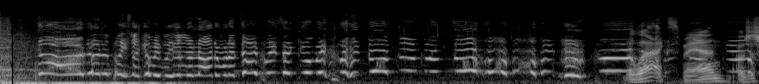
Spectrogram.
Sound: sobs

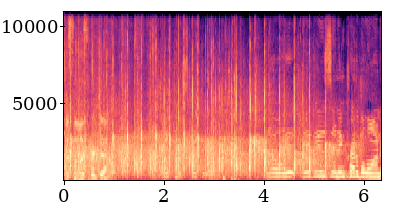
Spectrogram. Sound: applause

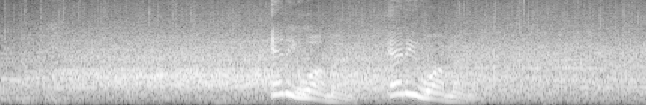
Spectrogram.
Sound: cheers & applause

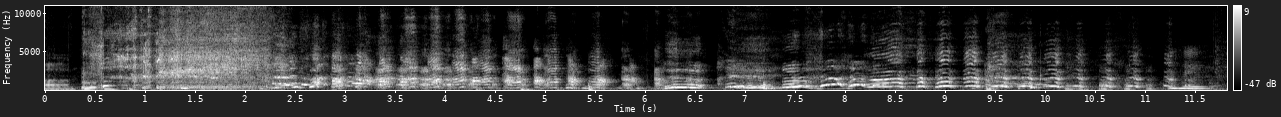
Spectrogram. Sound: laughter

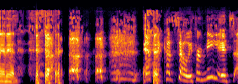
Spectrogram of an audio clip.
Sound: laughs

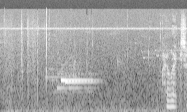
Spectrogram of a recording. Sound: camera dinging

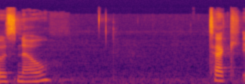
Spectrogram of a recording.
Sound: silence

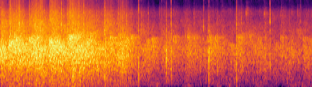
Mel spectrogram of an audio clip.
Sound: applause

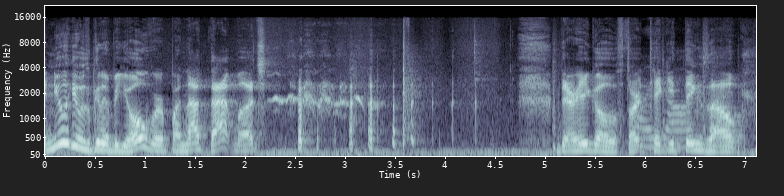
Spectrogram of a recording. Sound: laughs

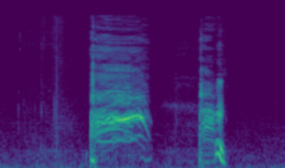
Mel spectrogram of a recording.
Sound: ERIC coughs

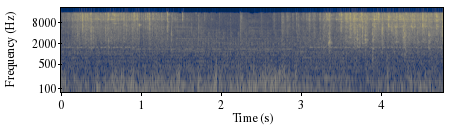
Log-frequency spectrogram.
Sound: loose gravel clattering

